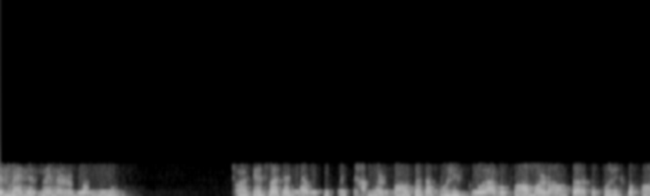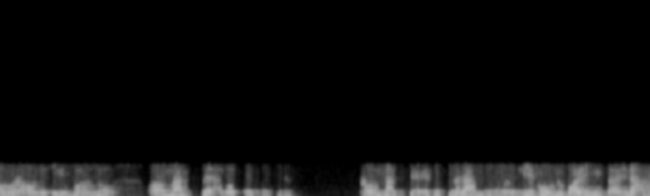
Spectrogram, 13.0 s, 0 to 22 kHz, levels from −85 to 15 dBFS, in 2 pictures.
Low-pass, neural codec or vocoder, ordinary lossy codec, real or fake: 3.6 kHz; vocoder, 22.05 kHz, 80 mel bands, WaveNeXt; none; fake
